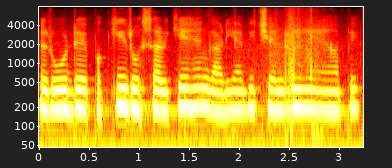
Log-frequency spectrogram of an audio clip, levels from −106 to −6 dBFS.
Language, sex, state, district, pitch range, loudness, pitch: Hindi, female, Bihar, Vaishali, 180-195 Hz, -14 LUFS, 190 Hz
